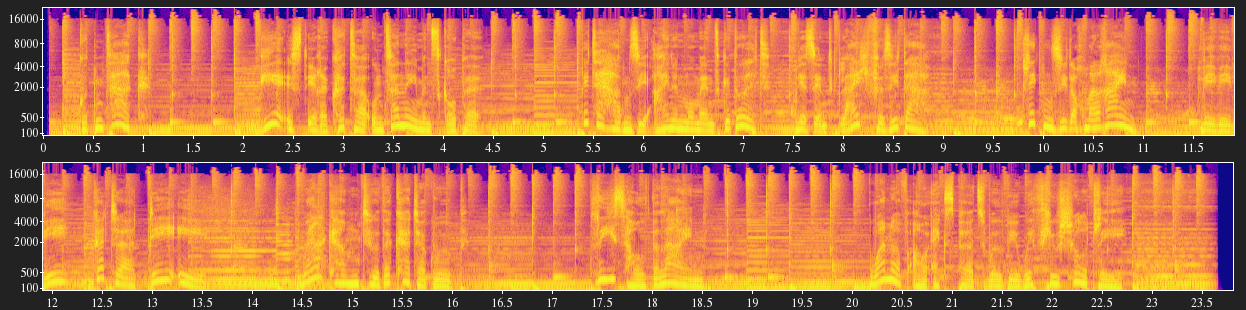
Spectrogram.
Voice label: Bandansage deu engl; kotter

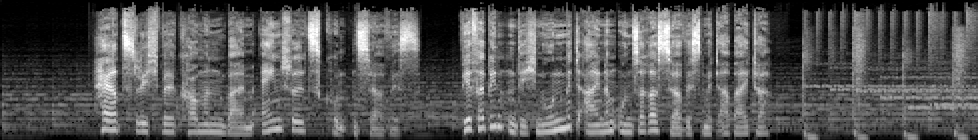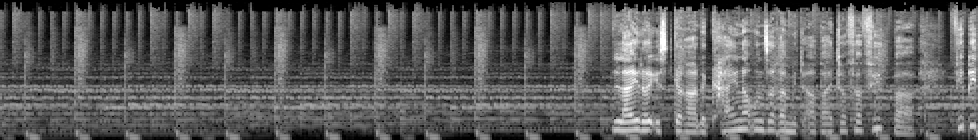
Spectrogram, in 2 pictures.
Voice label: Telefonansage; angels

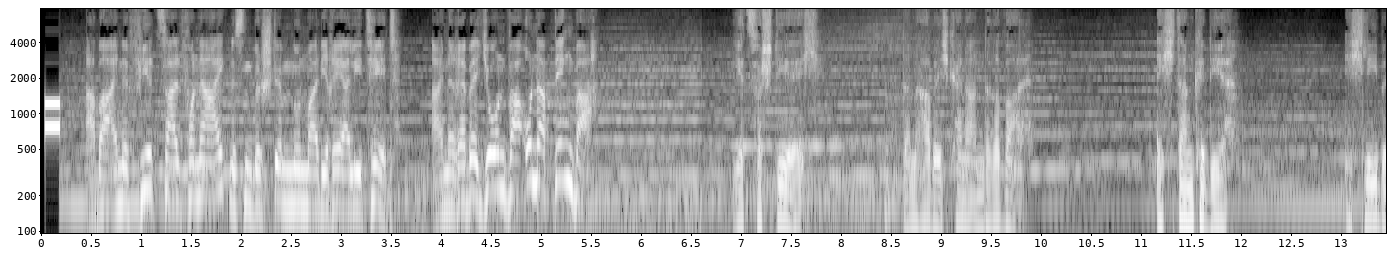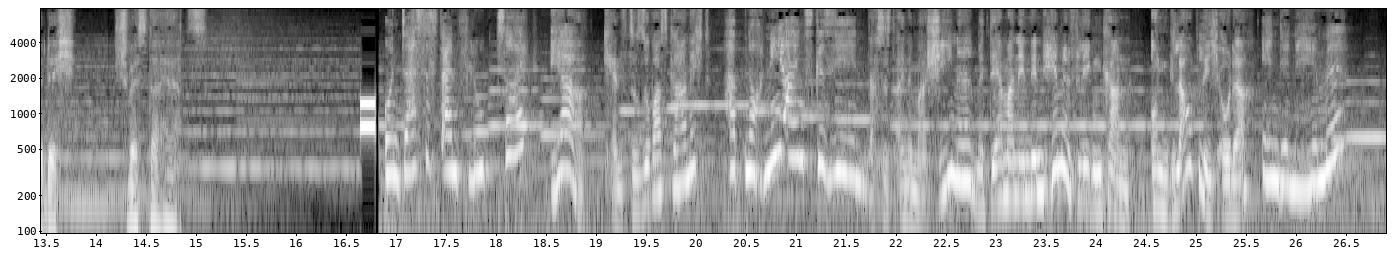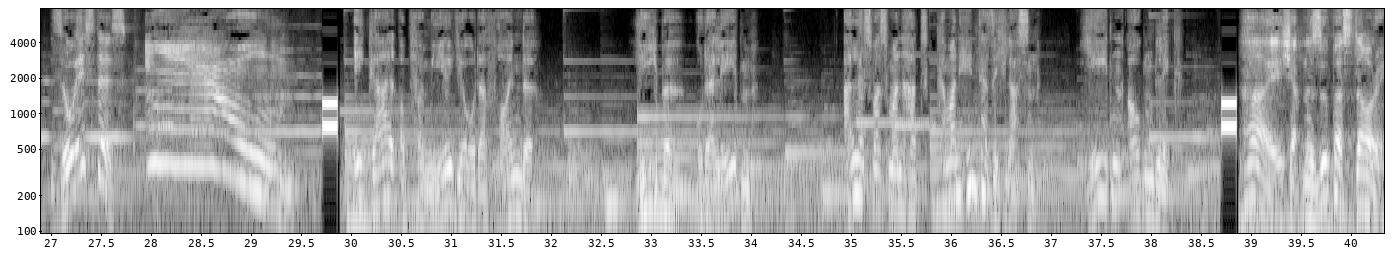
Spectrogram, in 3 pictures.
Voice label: synchron auszuege

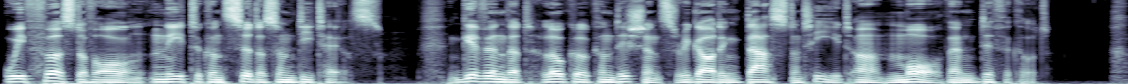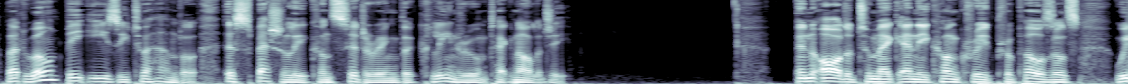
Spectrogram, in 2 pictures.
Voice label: englisch business

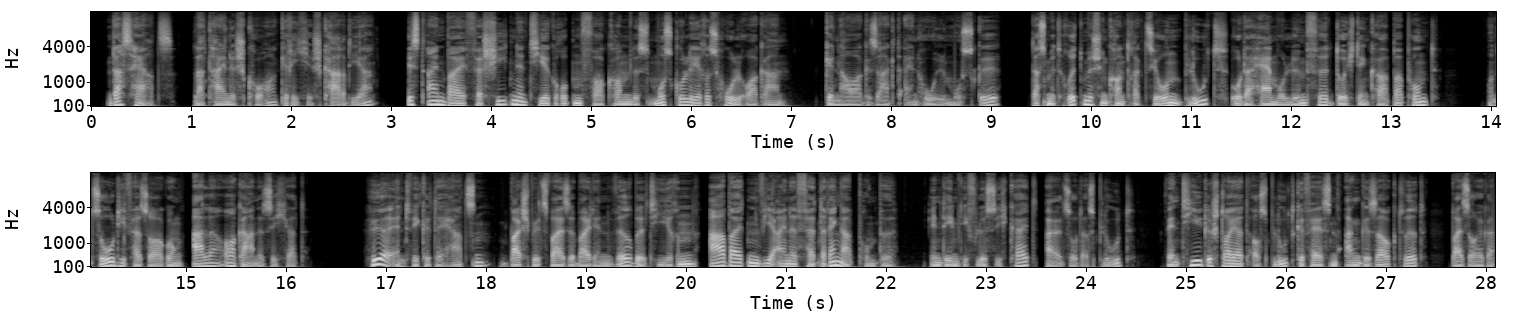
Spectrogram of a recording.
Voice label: demo Sachtext

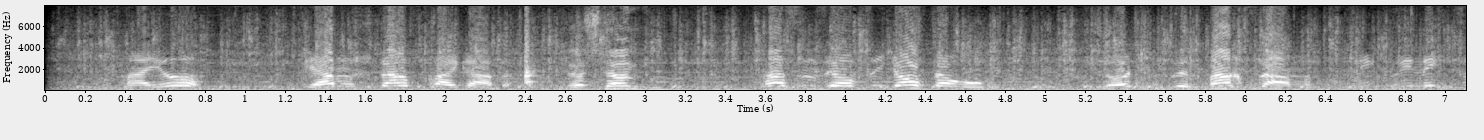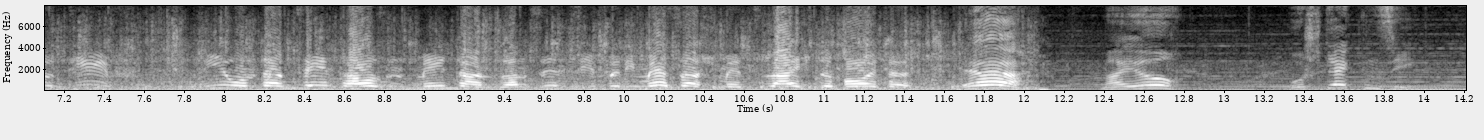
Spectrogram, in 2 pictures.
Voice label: hoerspiel fluglotse

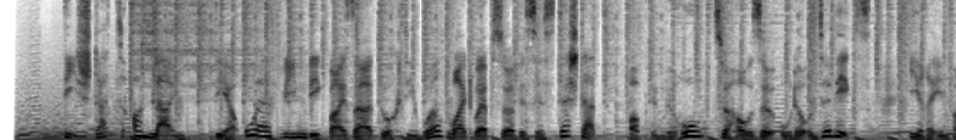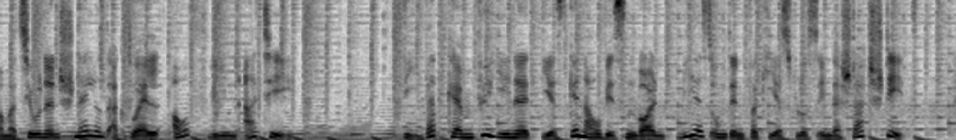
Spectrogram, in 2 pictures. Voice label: trailer; orf wien; onlinewegweiser

